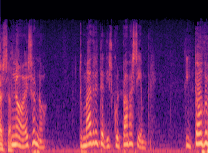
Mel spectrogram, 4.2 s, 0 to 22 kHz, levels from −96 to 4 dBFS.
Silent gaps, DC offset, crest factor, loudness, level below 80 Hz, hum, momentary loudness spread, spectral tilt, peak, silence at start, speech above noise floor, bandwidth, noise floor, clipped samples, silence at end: none; under 0.1%; 14 dB; -17 LUFS; -30 dBFS; none; 12 LU; -6 dB/octave; -4 dBFS; 0 s; 25 dB; 11.5 kHz; -40 dBFS; under 0.1%; 0 s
